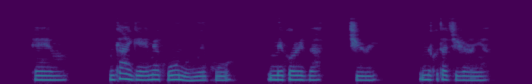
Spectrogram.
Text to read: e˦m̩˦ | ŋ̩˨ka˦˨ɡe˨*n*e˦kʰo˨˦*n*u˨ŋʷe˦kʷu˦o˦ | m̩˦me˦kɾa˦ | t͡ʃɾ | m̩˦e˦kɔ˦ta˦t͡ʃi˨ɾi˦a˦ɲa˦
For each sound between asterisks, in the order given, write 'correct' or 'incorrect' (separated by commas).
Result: incorrect, correct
